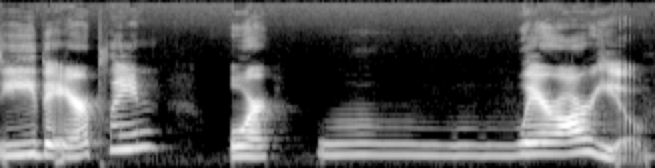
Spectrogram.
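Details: Speech-language pathologist's demonstration of a stuttering prolongation, a sound held out too long; stuttering prolongation (demonstrated).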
